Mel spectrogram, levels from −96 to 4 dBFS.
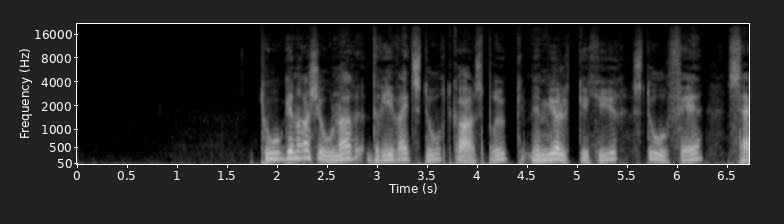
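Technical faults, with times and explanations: throughout, generation loss: the speech sounds swirly, hollow and smeared, with blurred consonant onsets, worse than one pass of what sounds like 48 kbit/s Opus would give. It's likely been encoded about five times, each pass re-quantising on a shifted frame grid, so noise piles up.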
